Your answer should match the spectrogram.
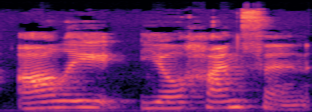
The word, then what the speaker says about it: Olle Johansson: Olle Johansson and I I think I pronounced it right because my last name used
